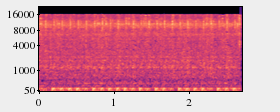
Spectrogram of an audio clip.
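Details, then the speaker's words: Honda Supra X 125 FI after fixing the cam chain tensioner noise that followed fitting racing valve springs: soft even putter at idle with no ticking or rattle, very smooth; repaired. "Mantap, Teman-teman. Halus banget suaranya. Gila."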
